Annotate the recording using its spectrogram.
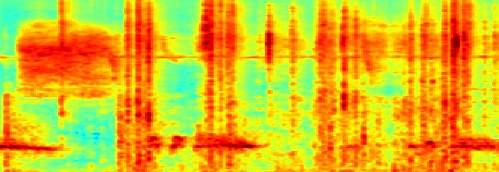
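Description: Spotted doves cooing softly in short low phrases, with a series of sharp clicks and rustles in between.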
